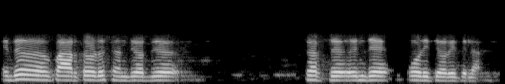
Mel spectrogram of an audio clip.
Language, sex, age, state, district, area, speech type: Malayalam, female, 30-45, Kerala, Idukki, rural, conversation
